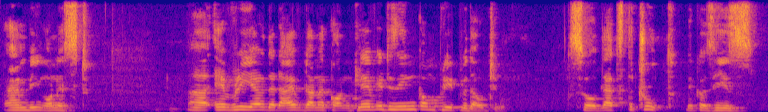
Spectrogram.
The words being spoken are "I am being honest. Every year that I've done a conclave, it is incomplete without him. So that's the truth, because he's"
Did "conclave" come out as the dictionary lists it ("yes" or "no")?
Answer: yes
